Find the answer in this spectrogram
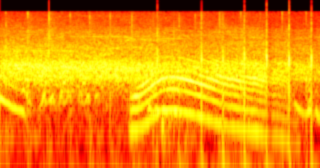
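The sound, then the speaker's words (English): Audience clapping and cheering welcome a woman arriving as a show guest. A loud, steady crowd roar carries a voice speaking over it, with a few sharper claps near the end. “Let's put our hands together for the beautiful Miss Maya Hill.”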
